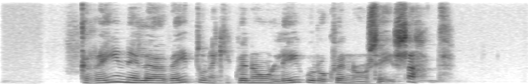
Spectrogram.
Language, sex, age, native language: Icelandic, female, 60-69, Icelandic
